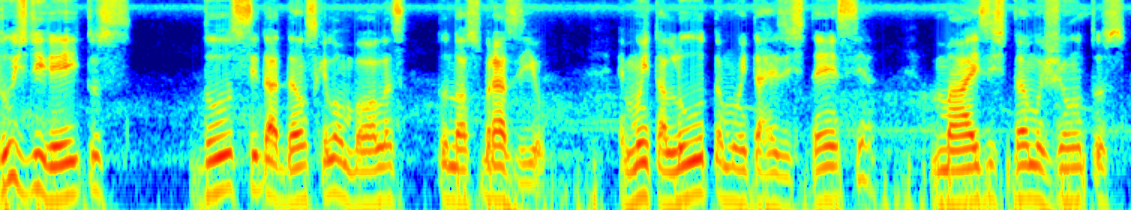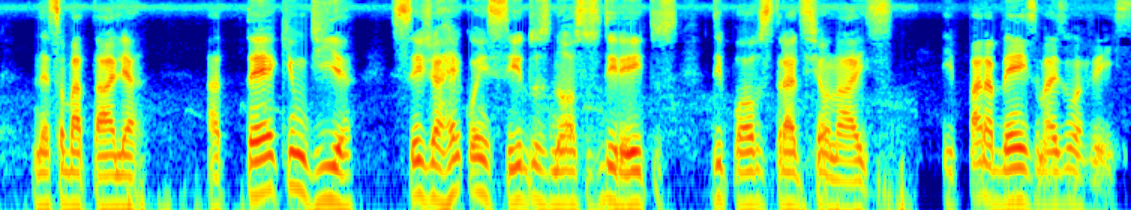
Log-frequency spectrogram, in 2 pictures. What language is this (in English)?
Portuguese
